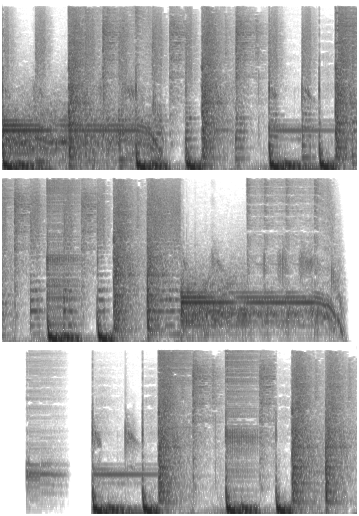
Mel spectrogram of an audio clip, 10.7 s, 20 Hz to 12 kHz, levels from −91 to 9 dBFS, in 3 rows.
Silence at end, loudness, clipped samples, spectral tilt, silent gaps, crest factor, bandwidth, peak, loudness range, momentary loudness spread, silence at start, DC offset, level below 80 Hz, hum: 0 s; -17 LUFS; under 0.1%; -4 dB/octave; 7.06-7.33 s, 7.80-7.99 s; 16 dB; 11.5 kHz; 0 dBFS; 4 LU; 9 LU; 0 s; under 0.1%; -20 dBFS; none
